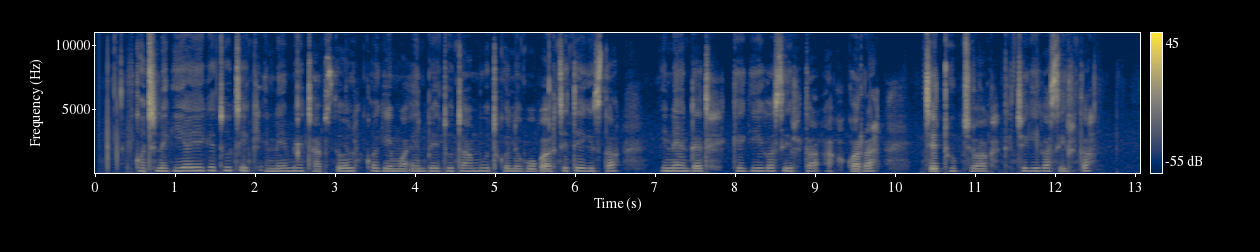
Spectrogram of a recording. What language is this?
Kalenjin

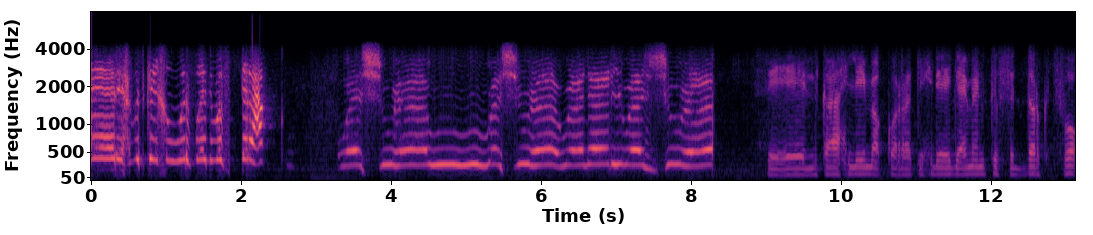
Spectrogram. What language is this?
Arabic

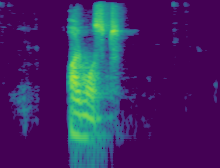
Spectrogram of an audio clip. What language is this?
English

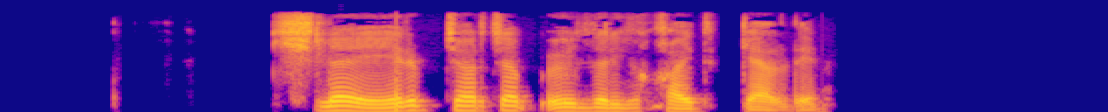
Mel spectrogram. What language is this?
Uyghur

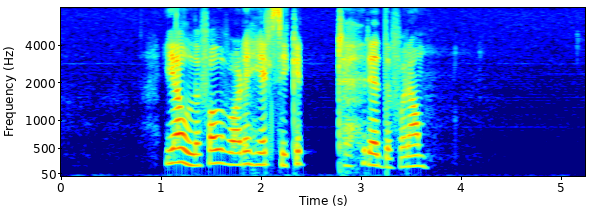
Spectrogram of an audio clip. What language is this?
Norwegian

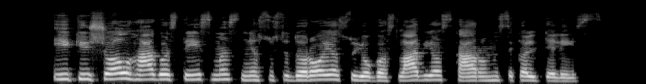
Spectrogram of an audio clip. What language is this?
Lithuanian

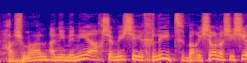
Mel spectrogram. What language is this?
Hebrew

